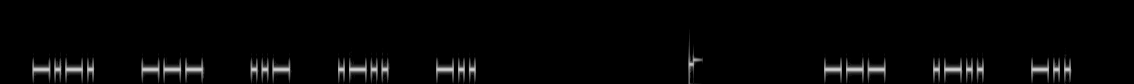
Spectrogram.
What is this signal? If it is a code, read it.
Morse code, heard as a keyed tone, about 23 wpm, spaced as for 13 wpm, 700 Hz. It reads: COULD OLD
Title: 3x Character Spacing - Top 200 Words - 22wpm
